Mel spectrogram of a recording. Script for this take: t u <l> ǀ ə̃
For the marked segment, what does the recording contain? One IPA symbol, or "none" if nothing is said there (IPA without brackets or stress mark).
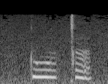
l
